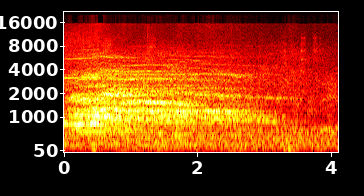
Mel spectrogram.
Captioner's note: audience cheering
